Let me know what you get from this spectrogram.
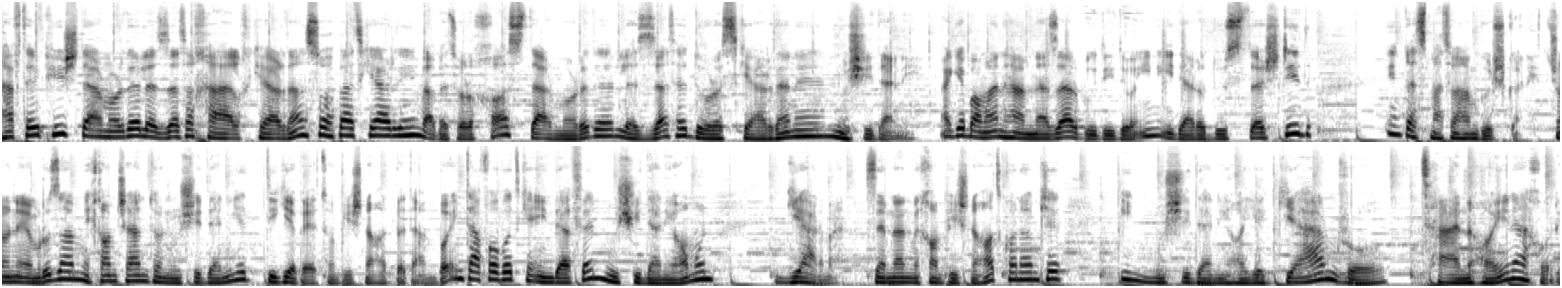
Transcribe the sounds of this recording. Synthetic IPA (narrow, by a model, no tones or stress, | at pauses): hæft̪ejipʰiːʃd̪æɾmoɾe̞d̪e̞le̞zːæt̪ʰexælɢcʰæɾd̪ænso̞hbæt̪cʰæɾd̪imvæbe̞t̪ʰoːɾexɒːsd̪æɾmoːɾe̞d̪e̞le̞zːæt̪ʰe̞d̪oɾo̞st̪cʰæɾd̪æne̞nuːʃiːd̪æ̰nḭːʔæɟæbɒːmænɦæmnæzæɾbuːd̪iːd̪o̞̰ʔinḭːd̪æɾod̪uːst̪d̪ɒːʃt̪iːd̪ | ʔinɢe̞smæt̪ʰɾohæmɡuːʃkʰo̞̰nid̪̥t͡ʃʰo̞ne̞mɾuːzæmːiːxɒːmt͡ʃʰænt̪ʰɒnuːʃiːd̪ænijed̪̥iɟebe̞het̪unpʰiːʃnæɦɒːd̪̚be̞d̪æ̰mbɒːʔiːnt̪ʰæfɒːvo̞t̪cʰe̞ind̪æfe̞nuːʃiːd̪æniːhɒːmun | ɟæɾmæ̰nz̥e̞mnænmixɒːmpʰiːʃnæɦɒːd̪̥kʰo̞næmcʰe̞ | iːnːuːʃiːd̪æniːɦɒːje̞ɟæɾmrot̪ʰænhɒːiːnæxo̰ɾḭ̥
